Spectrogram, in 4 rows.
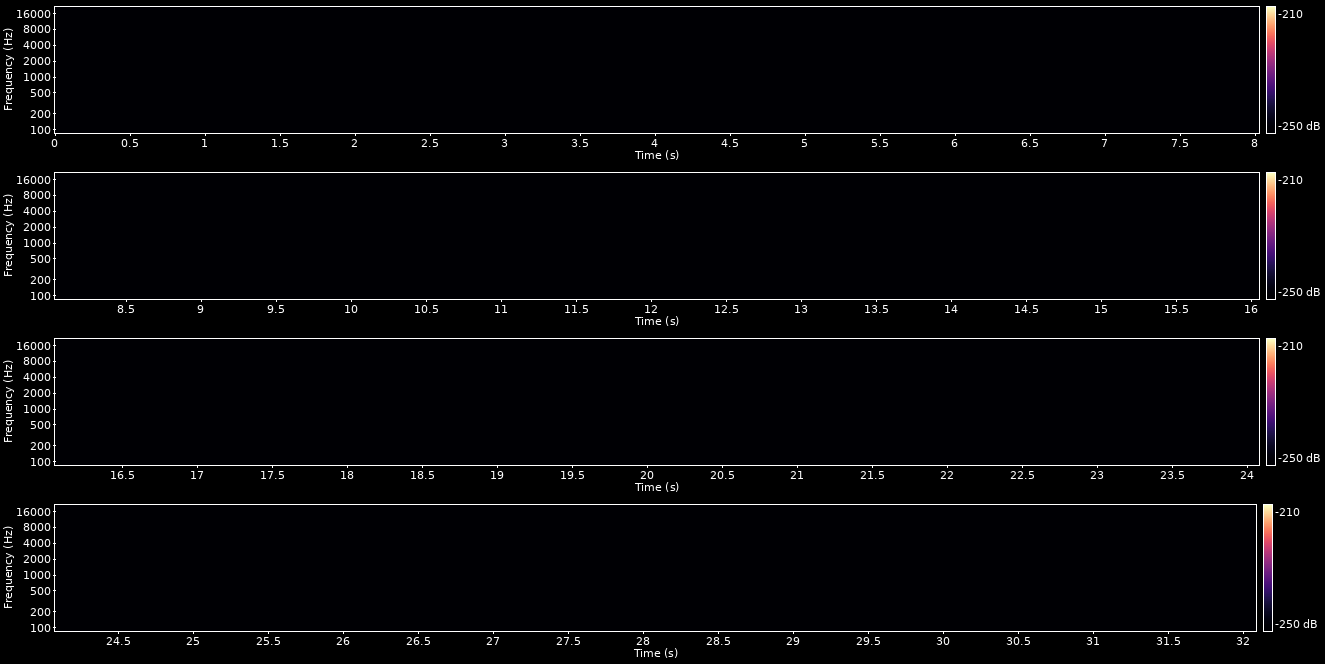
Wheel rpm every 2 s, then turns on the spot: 140, 150, 200, 120, 190, 120, 140, 160, 170, 180, 100, 110, 170, 140, 160, 130.
2-4 6-8 20-22 28-30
